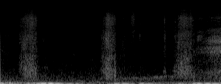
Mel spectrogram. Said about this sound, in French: Fait que ça se passe un soir d'hiver dans les années 60. Mon grand-père revenait à pied d'une soirée bien arrosée à la Légion canadienne. Il marchait seul et la rue était calme, mis à part les bruits de ses bottes dans la neige.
